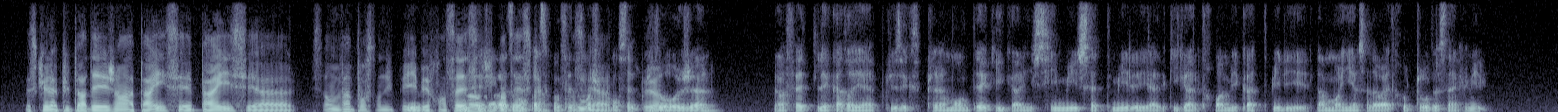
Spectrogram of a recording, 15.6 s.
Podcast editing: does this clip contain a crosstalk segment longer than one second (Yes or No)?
Yes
